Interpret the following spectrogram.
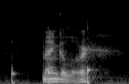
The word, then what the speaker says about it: Mangalore: No, there's a chief port city of the Indian state of Karnataka is Mangalore.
